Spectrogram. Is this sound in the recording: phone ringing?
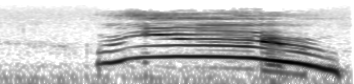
no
